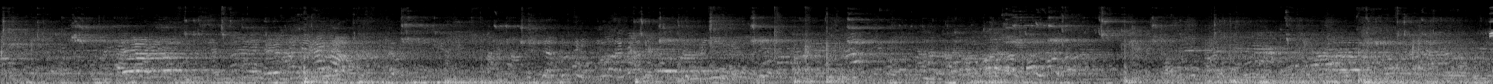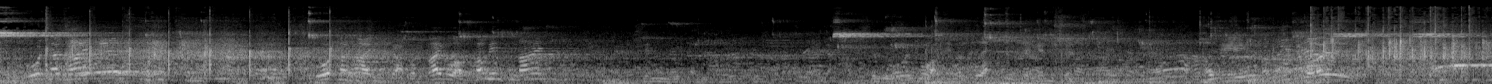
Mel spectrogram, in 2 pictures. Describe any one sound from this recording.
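A handball bounces on a wooden floor.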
